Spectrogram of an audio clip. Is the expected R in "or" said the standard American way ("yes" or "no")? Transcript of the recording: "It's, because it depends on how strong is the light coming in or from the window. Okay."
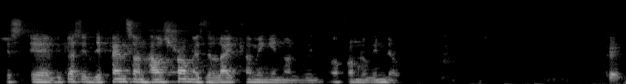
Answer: no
